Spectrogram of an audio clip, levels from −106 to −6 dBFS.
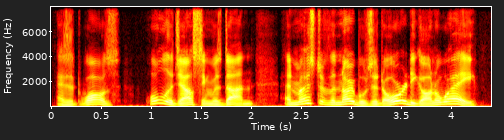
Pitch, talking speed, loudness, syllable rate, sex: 145 Hz, 230 wpm, -16 LUFS, 6.0 syllables/s, male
